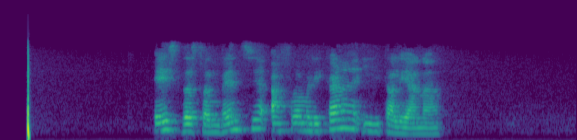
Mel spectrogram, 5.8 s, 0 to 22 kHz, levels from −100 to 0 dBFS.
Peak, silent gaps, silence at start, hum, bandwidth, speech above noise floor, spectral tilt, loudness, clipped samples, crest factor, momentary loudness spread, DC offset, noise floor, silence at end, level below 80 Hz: 0 dBFS; none; 0.25 s; none; 7.4 kHz; 43 dB; -7 dB/octave; -30 LUFS; under 0.1%; 32 dB; 21 LU; under 0.1%; -80 dBFS; 1.4 s; -48 dBFS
